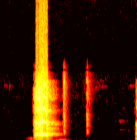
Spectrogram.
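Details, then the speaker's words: One loud, abrupt voiced gulp followed by faint clicks: a single loud, involuntary hiccup from a person with persistent hiccups, before trying a mouthful of peanut butter as a remedy. "let me show off my hiccups one more time"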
